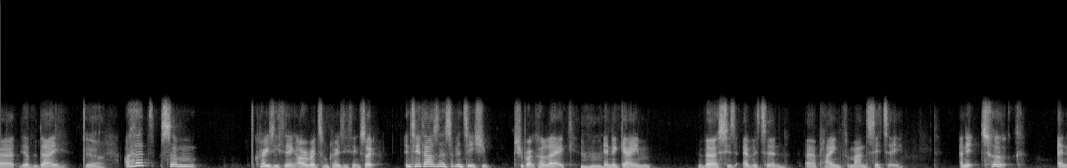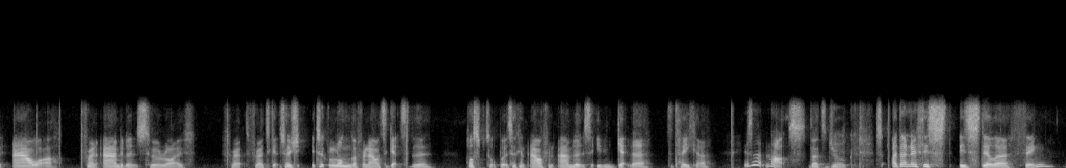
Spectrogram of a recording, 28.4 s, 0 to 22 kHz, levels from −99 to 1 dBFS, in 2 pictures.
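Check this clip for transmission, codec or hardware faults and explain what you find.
One fault runs through the whole clip: Opus voice compression, from start to finish. The encoder is working in its speech-oriented SILK mode, which models the voice with linear prediction and codes the excitation signal with few bits. That coarse excitation is plainly audible as a hoarse, somewhat robotic texture on the speech. Nothing is present above 8.5 kHz, consistent with wideband operation, and the overall sound fits a low bitrate of around 12 kbps.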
